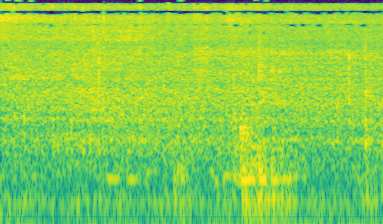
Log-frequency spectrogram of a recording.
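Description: Salsa for green chicken tamales hitting a hot pan: a steady broadband sizzle and hiss throughout, fairly quiet and even, with slight swells of bubbling near the middle.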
